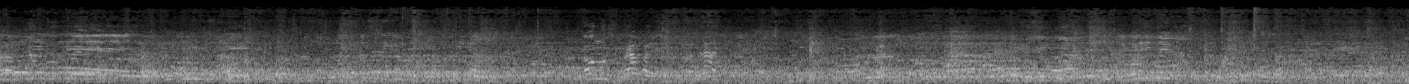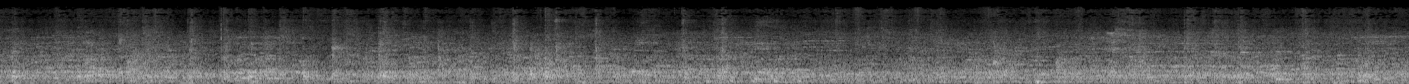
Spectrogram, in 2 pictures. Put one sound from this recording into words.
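A busy crowd chatters throughout a large open hall.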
